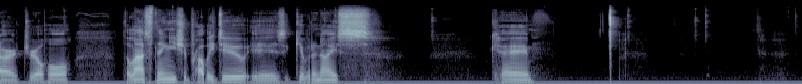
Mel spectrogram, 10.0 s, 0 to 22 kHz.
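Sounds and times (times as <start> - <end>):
computer mouse click: 8.6 - 9.0.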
